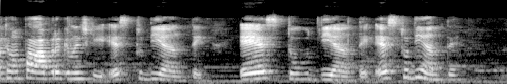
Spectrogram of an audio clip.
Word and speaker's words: estudiante: Agora tem uma palavra grande aqui, estudiante. Estudiante. Estudiante. Observe que em nenhum momento de nenhuma das 4 sílabas eu dou um ênfase. Estudiante, estudiante. Então, todas elas são átomos, tá bom, gente?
